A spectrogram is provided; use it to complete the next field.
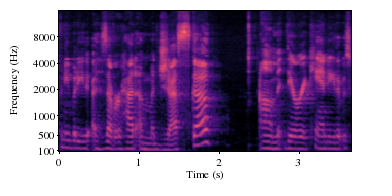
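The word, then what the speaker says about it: Modjeska: Was it spelled like M-A? M-O-D-J-E-S-K-A. Oh, I was thinking. Majeska. Yeah, okay.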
